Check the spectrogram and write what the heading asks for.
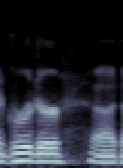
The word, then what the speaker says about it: McGruder: least are I mentioned McGruder to actually pronounce the r at the end of that name uh any you have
